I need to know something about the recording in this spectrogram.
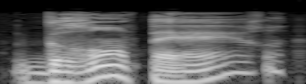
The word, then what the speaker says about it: grand-père: So, le grand-père, grandfather, le grand-père, remember, accent grave like that, it's this open père, le grand-père, le grand-père. And then the feminine form, grandmother, la grand-mère, la grand-mère. Okay, so les grands-parents, le grand-père, la grand-mère.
